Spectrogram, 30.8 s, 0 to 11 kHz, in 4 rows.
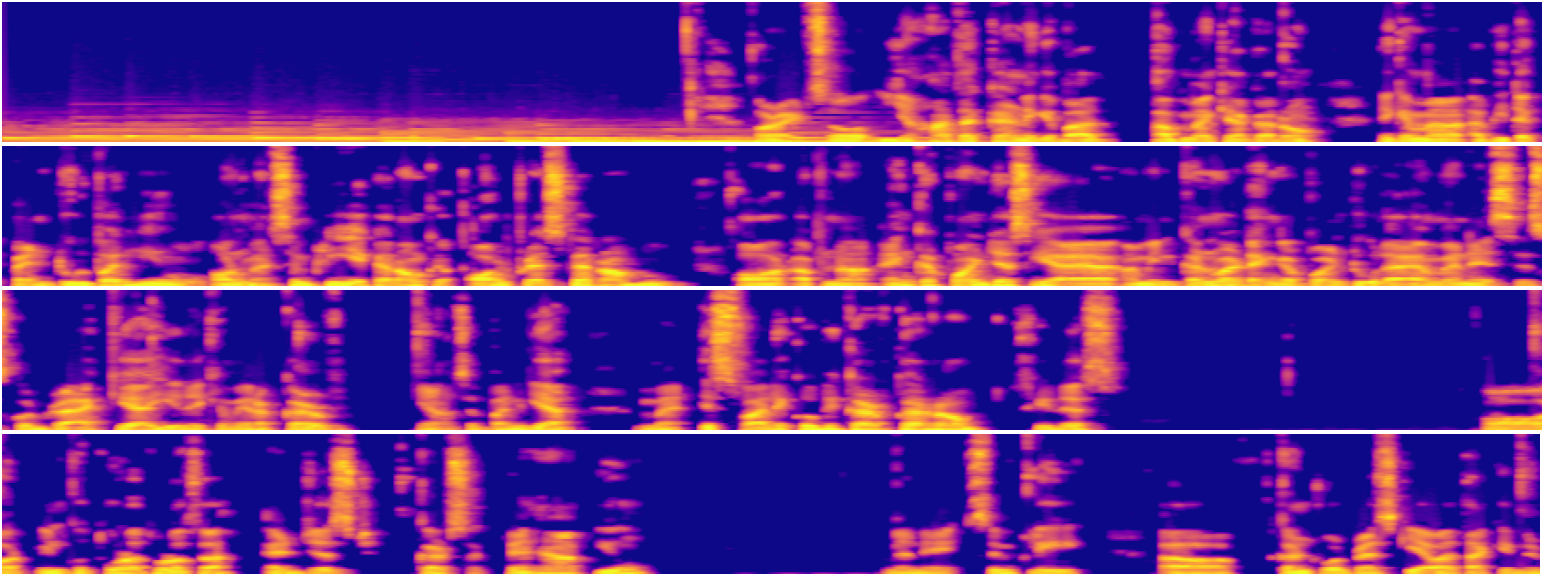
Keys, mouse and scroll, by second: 0.0-0.8 typing, 0.4 click, 0.6 click, 1.7 click, 3.1 space, 3.7 click, 3.8 space, 5.7 click, 6.0 space, 7.1 alt+scroll up 1, 7.4-7.7 alt+scroll down 1, 7.7 alt+scroll up 1, 8.3 alt+scroll down 1, 11.3-16.8 alt+drag, 16.8 space, 16.8 click, 17.2 space, 19.2-25.0 alt+drag, 29.8 space, 29.9 click, 30.2 space.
